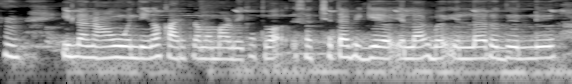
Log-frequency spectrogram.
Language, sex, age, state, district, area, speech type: Kannada, female, 18-30, Karnataka, Gadag, urban, spontaneous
